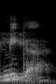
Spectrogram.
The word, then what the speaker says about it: Mika: Mika. – Is that how you pronounce it? – It is how you pronounce it.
